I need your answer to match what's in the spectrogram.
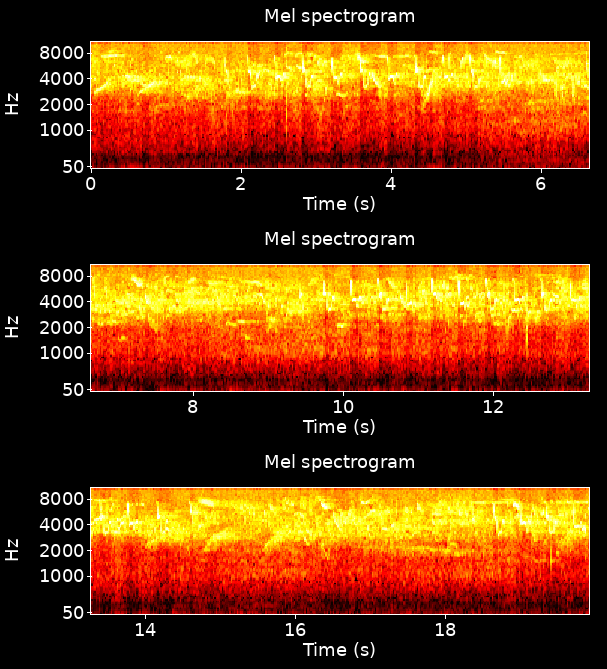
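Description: A blackbird sings amid a dense, continuous chorus of high, bright chirps and twittering phrases that repeat steadily for the whole stretch, with no voices.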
